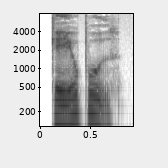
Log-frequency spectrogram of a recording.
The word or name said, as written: gavebod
